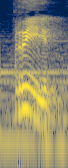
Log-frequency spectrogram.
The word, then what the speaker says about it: read: La pronunciación correcta para la palabra leer es read.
